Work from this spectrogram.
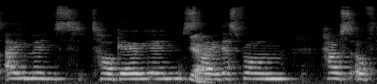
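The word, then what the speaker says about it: Aemond Targaryen: oh my god um I think it's pronounced aan targaryan so that's from House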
